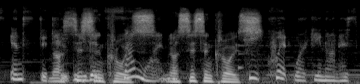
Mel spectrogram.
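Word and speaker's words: Narzissenkreuz: How did she pronounce the this as well? Because I've been pronouncing it as Narcissus Cruise this whole time.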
